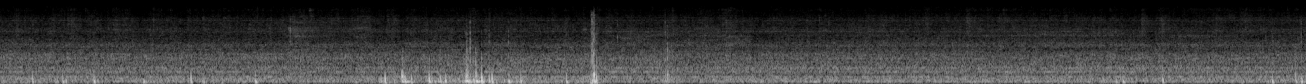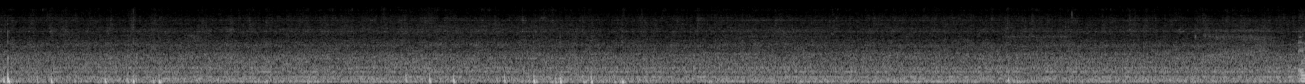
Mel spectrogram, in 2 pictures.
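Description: Steady background hum, with a few short louder bursts about four to five seconds in and again later, and one sharp click about six seconds in.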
